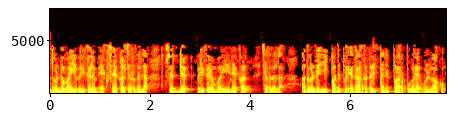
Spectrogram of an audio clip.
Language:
Malayalam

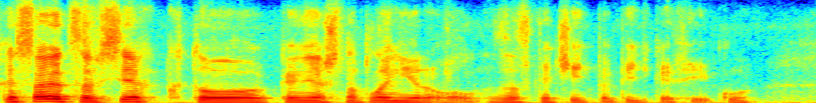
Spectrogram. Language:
Russian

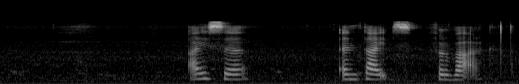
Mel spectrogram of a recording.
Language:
Afrikaans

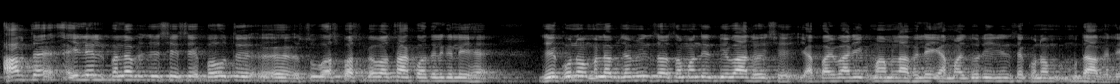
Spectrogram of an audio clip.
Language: Maithili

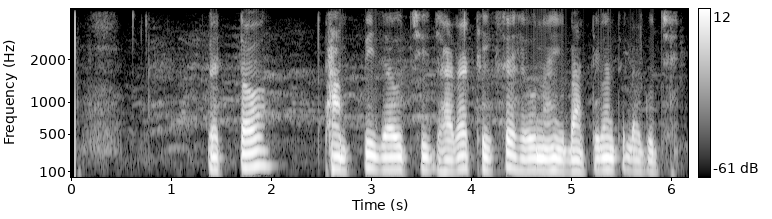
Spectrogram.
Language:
Odia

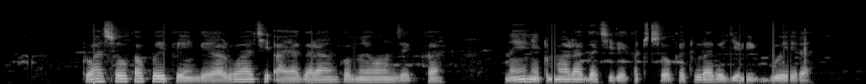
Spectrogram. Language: Ganda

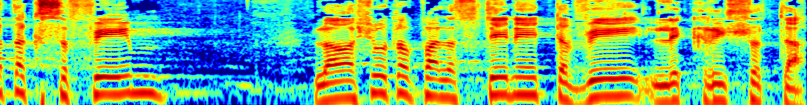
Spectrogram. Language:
Hebrew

